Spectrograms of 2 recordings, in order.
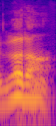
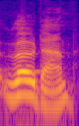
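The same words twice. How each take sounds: First: French "Rodin", ro-DAN with no hard N; "Rodin" à la française. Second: Rodin said the English way, ROH-dan with a hard R and a clear final N; anglicised "Rodin", stress on the first syllable; plain English reading of "Rodin". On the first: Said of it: "If you're in French". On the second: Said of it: "that's how you say it in English". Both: Shown as a demonstration.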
